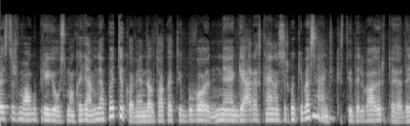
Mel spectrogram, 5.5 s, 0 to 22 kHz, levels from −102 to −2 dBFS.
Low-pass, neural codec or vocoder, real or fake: 14.4 kHz; vocoder, 44.1 kHz, 128 mel bands, Pupu-Vocoder; fake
